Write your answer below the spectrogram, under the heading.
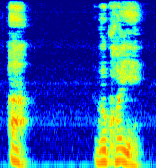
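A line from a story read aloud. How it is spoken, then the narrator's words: Bitter exclamation. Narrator (French): s'écria Lestrade avec une certaine amertume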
